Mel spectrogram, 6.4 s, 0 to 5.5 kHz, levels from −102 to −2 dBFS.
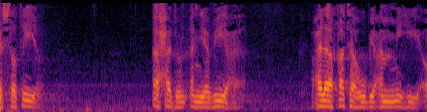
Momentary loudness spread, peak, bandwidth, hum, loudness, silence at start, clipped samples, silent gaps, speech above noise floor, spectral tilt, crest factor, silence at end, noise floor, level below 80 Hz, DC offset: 10 LU; -18 dBFS; 5.2 kHz; none; -36 LUFS; 0 s; under 0.1%; none; 31 dB; -5 dB/octave; 20 dB; 0 s; -67 dBFS; -66 dBFS; under 0.1%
